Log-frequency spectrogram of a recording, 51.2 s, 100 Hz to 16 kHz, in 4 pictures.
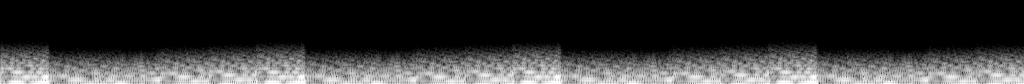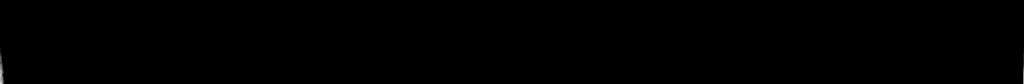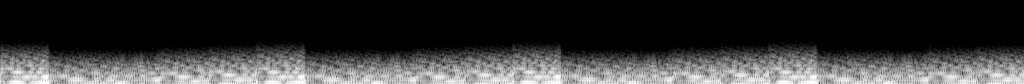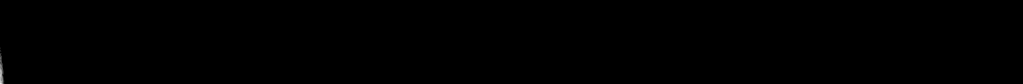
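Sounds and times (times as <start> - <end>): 
bass loop in C minor: 0.0 - 12.8, 25.6 - 38.4.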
